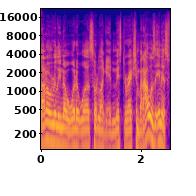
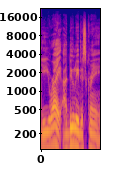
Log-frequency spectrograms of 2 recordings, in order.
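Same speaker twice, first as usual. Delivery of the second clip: hushed whispering; 3 semitones lower, 5 dB quieter than usual. Retelling his reply to another player mid-game, whispered back. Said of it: "I literally whisper back to him".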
